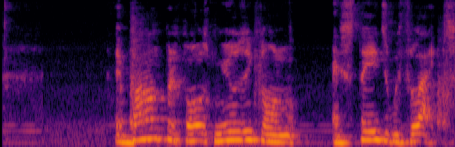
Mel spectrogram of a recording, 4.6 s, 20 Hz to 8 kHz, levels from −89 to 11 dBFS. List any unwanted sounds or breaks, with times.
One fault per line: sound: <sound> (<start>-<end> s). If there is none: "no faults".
no faults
